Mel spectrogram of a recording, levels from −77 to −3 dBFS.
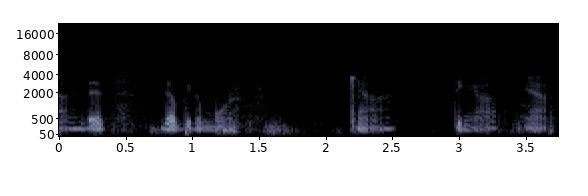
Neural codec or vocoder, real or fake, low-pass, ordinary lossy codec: none; real; 7.2 kHz; AAC, 16 kbps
